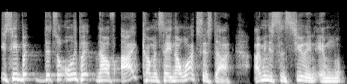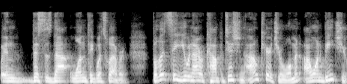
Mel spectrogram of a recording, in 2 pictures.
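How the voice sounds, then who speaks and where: Against a quiet background, a man with an American accent speaks at a high pitch and a very fast pace, his pitch swinging very widely while his loudness stays very even. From Green Bay, Wisconsin. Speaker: chiropractor. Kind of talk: casual interview. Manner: fast talker.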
